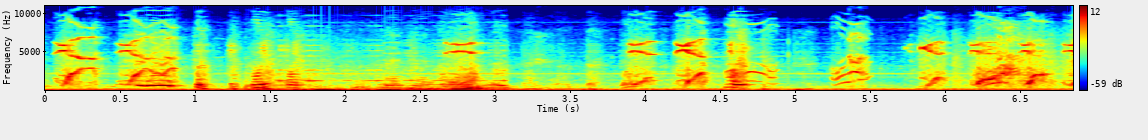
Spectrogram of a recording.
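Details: Newborn Clumber Spaniel pups in their first few hours, being resuscitated and fed for the first time, give thin rising and falling squeals and whimpers in quick irregular bursts while people talk over them.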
